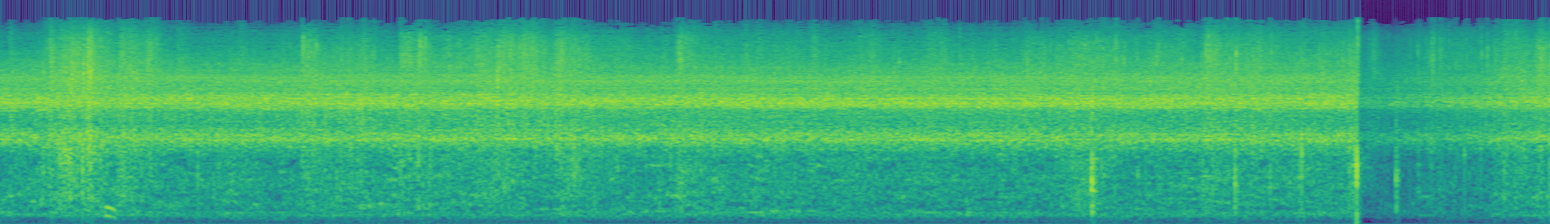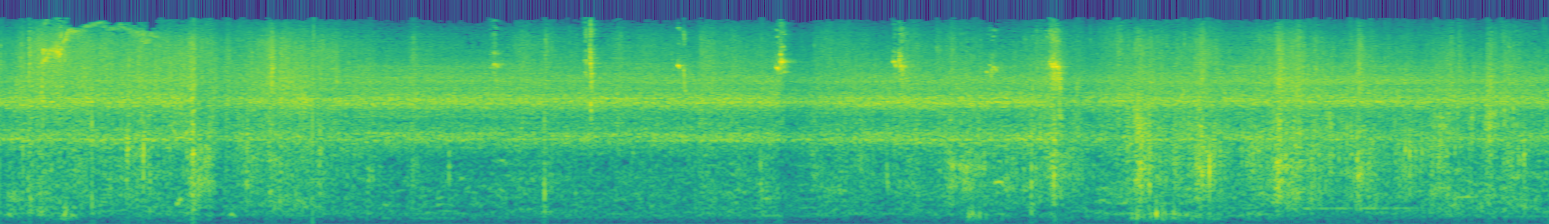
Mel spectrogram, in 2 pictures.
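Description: Steady high-pitched drone of an outdoor insect chorus, broken sharply about fourteen seconds in and then swelling back. Scattered clicks and rustles in dry leaf litter follow in the second half.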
